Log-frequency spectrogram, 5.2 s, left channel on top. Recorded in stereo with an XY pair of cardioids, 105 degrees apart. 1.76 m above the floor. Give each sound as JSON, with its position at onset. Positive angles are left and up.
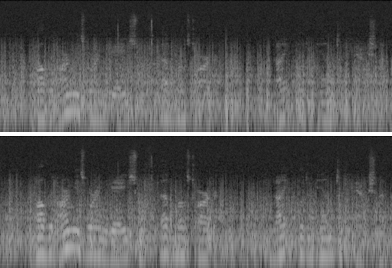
{"t": 0.5, "sound": "a man speaking", "azimuth_deg": -50, "distance_m": 0.8}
